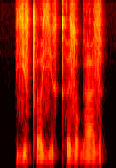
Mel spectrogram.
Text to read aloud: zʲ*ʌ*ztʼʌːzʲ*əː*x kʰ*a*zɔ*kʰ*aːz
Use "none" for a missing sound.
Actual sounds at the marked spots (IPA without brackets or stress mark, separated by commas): ʌ, əː, ə, ɡ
